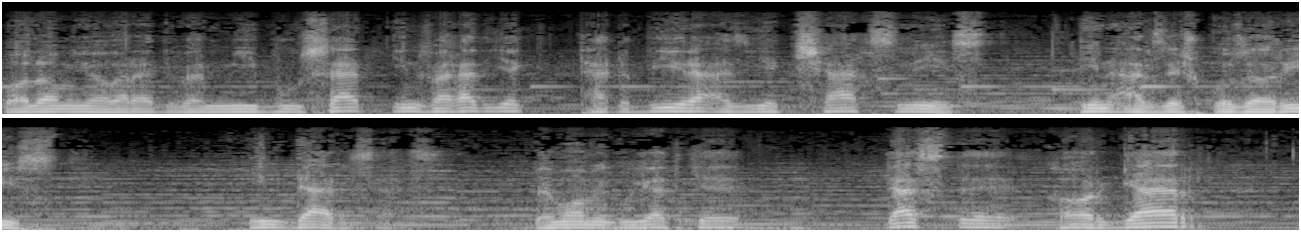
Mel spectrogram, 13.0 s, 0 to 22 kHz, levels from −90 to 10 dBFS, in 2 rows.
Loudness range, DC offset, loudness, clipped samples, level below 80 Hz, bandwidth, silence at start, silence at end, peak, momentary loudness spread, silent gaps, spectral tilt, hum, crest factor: 2 LU; under 0.1%; -16 LUFS; under 0.1%; -34 dBFS; 15.5 kHz; 0 s; 0 s; 0 dBFS; 16 LU; none; -5 dB/octave; none; 16 dB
